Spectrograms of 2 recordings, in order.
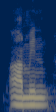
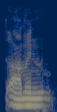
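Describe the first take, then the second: No difference in how they are said.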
